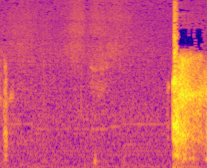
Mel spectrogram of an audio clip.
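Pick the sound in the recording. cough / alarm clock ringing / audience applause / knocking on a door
cough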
